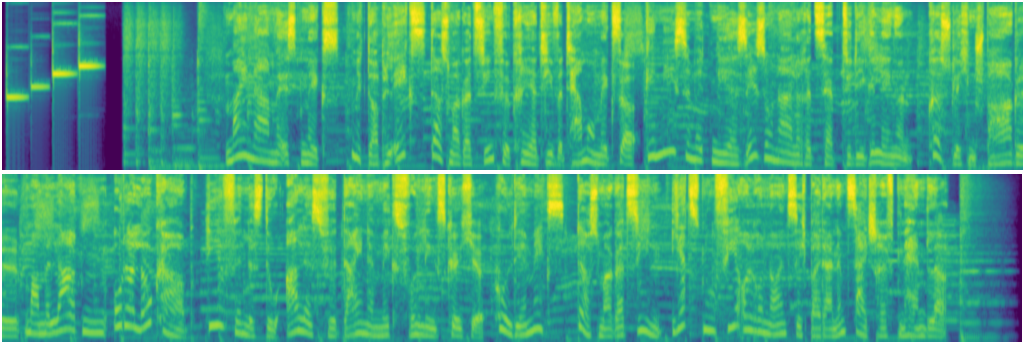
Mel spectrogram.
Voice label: radiospot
